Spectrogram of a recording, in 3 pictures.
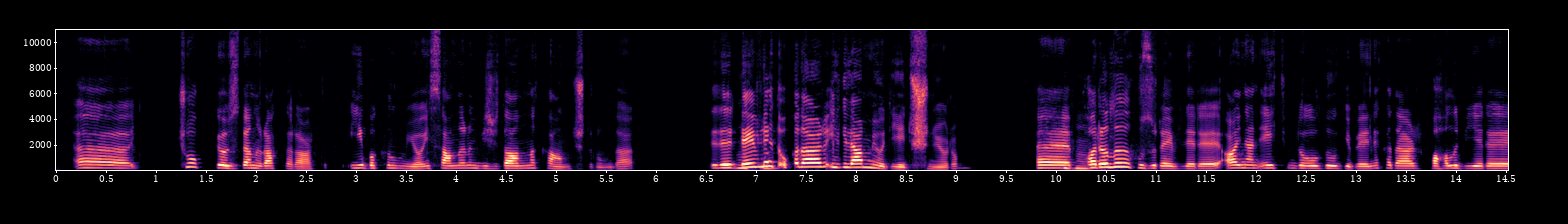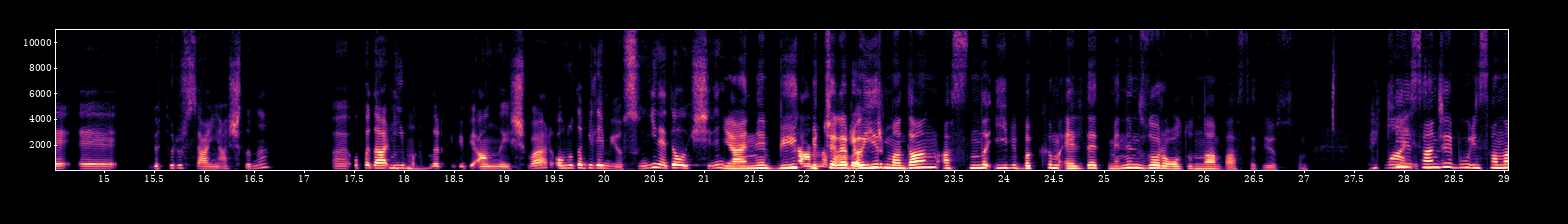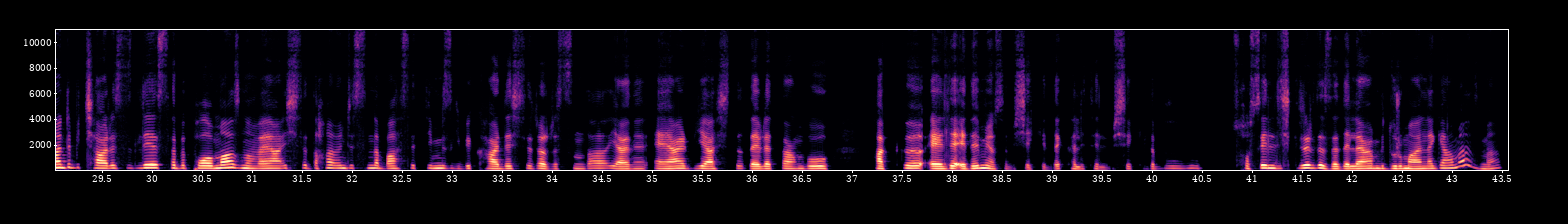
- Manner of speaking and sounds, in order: other background noise
- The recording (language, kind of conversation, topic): Turkish, podcast, Yaşlı bir ebeveynin bakım sorumluluğunu üstlenmeyi nasıl değerlendirirsiniz?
